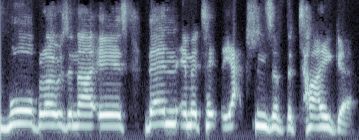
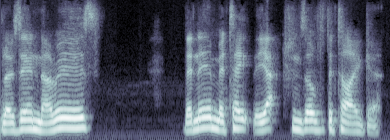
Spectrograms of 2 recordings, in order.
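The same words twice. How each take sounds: First: It is spoken with lively, energetic rhythm. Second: It is spoken in a flat, dull way. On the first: The speaker calls it right. "It sounded like, oh, something's happening. This is exciting" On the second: The speaker calls it wrong. "How boring is that?"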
